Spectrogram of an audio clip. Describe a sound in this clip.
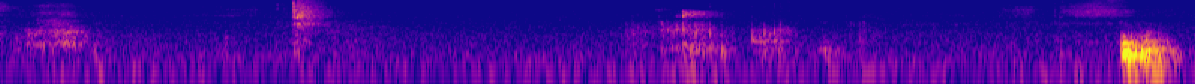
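A woman slurps a drink close by.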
